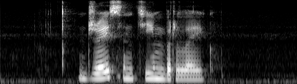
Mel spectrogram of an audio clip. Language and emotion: Russian, neutral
